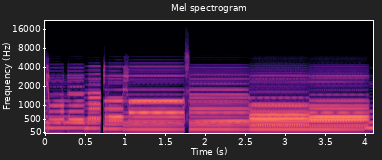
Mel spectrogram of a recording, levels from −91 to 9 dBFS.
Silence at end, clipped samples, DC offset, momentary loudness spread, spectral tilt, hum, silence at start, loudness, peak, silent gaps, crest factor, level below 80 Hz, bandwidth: 0 s; under 0.1%; 0.3%; 8 LU; -8 dB/octave; none; 0 s; -22 LUFS; -8 dBFS; none; 14 dB; -66 dBFS; 7 kHz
